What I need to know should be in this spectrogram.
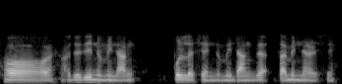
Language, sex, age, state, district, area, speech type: Manipuri, male, 30-45, Manipur, Chandel, rural, conversation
